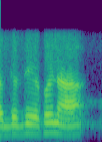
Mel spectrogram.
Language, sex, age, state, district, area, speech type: Manipuri, male, 60+, Manipur, Imphal East, rural, conversation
